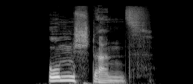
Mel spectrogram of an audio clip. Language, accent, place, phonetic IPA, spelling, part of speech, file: German, Germany, Berlin, [ˈʊmʃtant͡s], Umstands, noun, De-Umstands.ogg
- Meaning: genitive singular of Umstand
